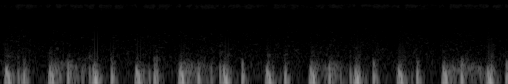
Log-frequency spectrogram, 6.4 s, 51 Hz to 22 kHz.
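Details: Own loud pounding heartbeat: strong, regular low paired thumps at about 110 a minute; fast heartbeat.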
